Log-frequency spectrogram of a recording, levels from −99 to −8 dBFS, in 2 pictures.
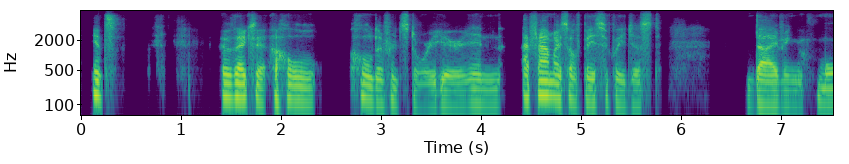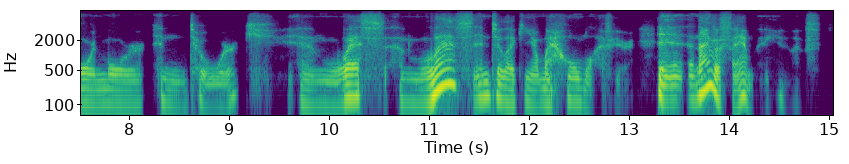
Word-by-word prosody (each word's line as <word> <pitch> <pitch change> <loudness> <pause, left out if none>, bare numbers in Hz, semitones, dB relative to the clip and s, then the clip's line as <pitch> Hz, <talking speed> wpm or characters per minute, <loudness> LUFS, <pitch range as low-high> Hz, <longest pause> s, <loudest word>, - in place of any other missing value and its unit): it's - - +1 1.0
it - - +2
was 135 +1 +3
actually 130 -3 +4
a - - +3
whole 120 -4 -2 0.3
whole 130 -4 -2
different 110 0 -5
story 90 +1 -4
here, 95 -1 -2
and 105 0 -6 0.2
I - - +5
found 150 -1 +7
myself 130 -3 +1
basically 110 -2 -2
just 100 -1 -3 0.9
diving 100 -1 +3 0.2
more 110 -1 -1
and 105 0 -8
more 100 -1 -5 0.2
into 100 -4 -8
work 90 0 -8 0.6
and 100 -2 -9
less 135 +1 +2
and 110 0 -9
less 250 - +6
into, 140 +2 -1
like, 110 -2 -3
you 115 - -7
know, 100 - -3
my 110 0 -1
home 115 0 -1
life 90 -2 -10
here, 120 -1 0
a - - -10
and 130 - +4
I - - +9
have 245 - +7
a - - +6
family. - - -2
I - - -20
have - - -12
110 Hz, 165 wpm, -27 LUFS, 100-125 Hz, 1.0 s, I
